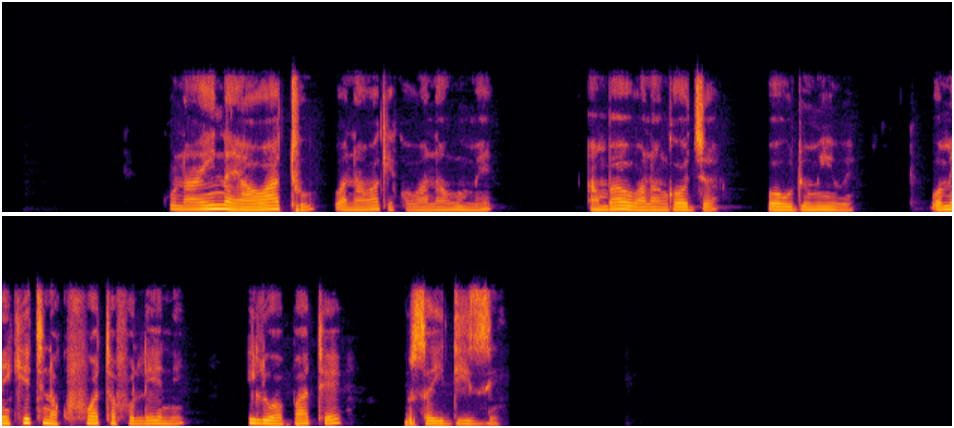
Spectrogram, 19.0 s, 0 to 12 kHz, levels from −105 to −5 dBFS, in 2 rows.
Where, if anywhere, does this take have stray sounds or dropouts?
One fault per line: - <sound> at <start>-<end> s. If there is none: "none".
none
